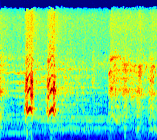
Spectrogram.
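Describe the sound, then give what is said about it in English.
Two sharp, high yaps from a young collie puppy tugging at blossoms in a flower bed around a fountain. The yaps come in quick succession, followed by softer background rustle. “a collie puppy tugs at blossoms”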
